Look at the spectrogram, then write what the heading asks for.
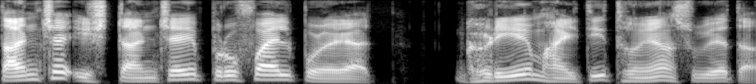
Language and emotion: Goan Konkani, neutral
